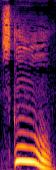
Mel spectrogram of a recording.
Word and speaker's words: school: 因为 school 后头有个 L, S-C-H-O-O-L, 所以那个 L 要舌尖要抵上去。 School. 像念 school, 再来欧洲的 O, 但是那个舌尖是抵上去的。 School. 像 girl, 女孩子 G-I-R-L, 不要念成 girl, girl, 叫 girl, girl, school. School, 好，这种发音要特别记住。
